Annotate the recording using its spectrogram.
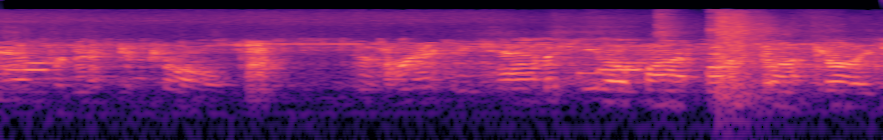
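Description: A voice speaking over a two-way radio on a Skywarn weather-spotter net, with a brief burst of noise near the end.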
